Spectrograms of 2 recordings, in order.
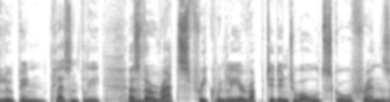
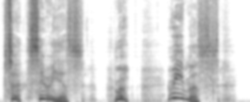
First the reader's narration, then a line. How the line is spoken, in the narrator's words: Even Pettigrew's voice was squeaky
